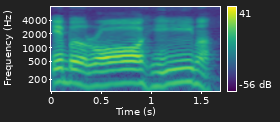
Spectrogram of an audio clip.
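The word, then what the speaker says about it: إبراهيم: The word is Ibrahim. You can see the letter ra has khada zabar on it, so you have to pronounce it with thick tone.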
